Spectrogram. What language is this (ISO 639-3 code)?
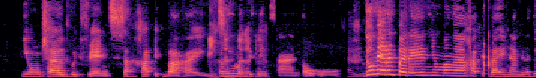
fil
